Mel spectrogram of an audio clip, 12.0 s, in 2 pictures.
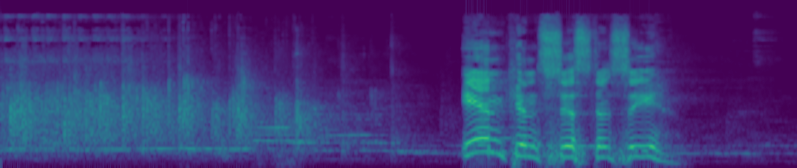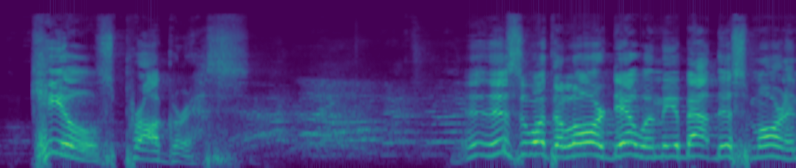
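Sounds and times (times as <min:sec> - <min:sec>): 
audience clapping hands: 0:00.0 - 0:03.3
speech: 0:03.5 - 0:05.1, 0:06.5 - 0:07.8, 0:09.5 - 0:11.9.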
